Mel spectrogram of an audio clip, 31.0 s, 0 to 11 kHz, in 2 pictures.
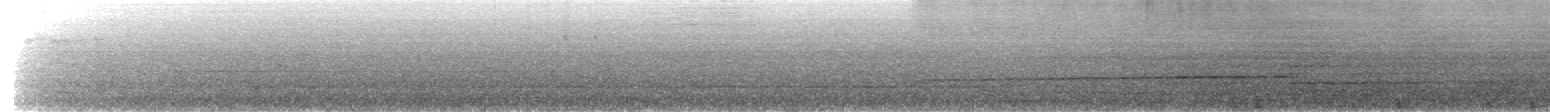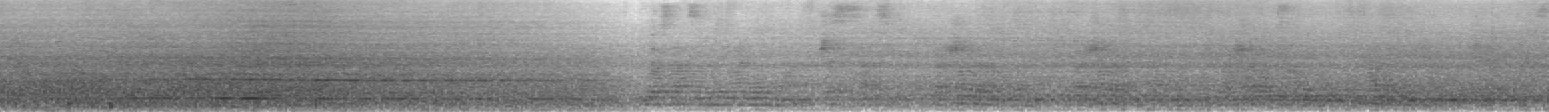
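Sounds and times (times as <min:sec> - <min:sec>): train traction gear whine: 0:09.2 - 0:15.5
train wheels rumbling on rails: 0:09.3 - 0:21.3.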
